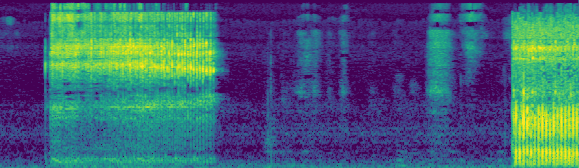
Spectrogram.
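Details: Sleeping domestic cat snoring: a rasping, breathy snore lasts about a second and a half, then a quiet pause with faint rustles, followed by a louder, harsher burst of sound at the end.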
